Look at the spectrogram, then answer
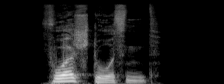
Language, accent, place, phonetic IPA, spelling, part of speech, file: German, Germany, Berlin, [ˈfoːɐ̯ˌʃtoːsn̩t], vorstoßend, verb, De-vorstoßend.ogg
- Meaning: present participle of vorstoßen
